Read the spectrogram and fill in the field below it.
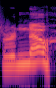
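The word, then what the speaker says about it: Rinoa: you pronounce her name renoa I always said renoa me too renoa it's renoa on this podcast yeah thank God you said that too I was I was expecting you to be a renoa we've already talked about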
